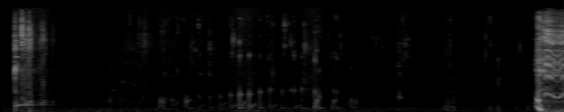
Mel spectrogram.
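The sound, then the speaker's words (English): Wet swallowing and gulping of someone drinking water, a run of soft irregular glugs and mouth clicks over a low hum, with a sharp burst of noise at the start and end. “I think the reason why it happens is because whenever I'm drinking, it's the panic that I've realized I haven't had enough water today”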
